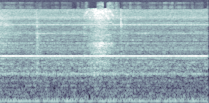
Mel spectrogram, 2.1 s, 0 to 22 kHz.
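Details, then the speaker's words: Haier 10.1 camper fridge after repair for not cooling and clicking, just turned on: faint steady freezer fan hum with thin constant tones, no ticking or scraping; fan running smoothly, now blowing genuinely cold air. "well it sounds like it's only just now gurgling to life like it was making the fridge buzz but now I hear like things moving"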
